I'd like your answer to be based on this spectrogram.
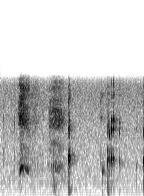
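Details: Playful deliberate burping attempts among friends: a few short, voiced, gulping throaty bursts against room noise. Belching.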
